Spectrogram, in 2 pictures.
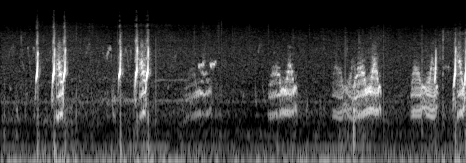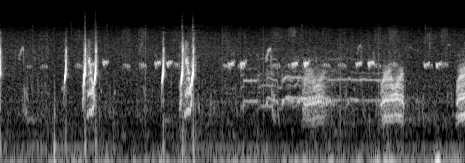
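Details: Male common quail calling in crisp, rapid triplets of whip-like notes, several times across the recording. Rough, gargled croaking calls from other birds alternate with them, and soft thin chirps run in the background.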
